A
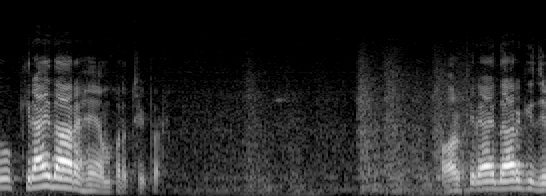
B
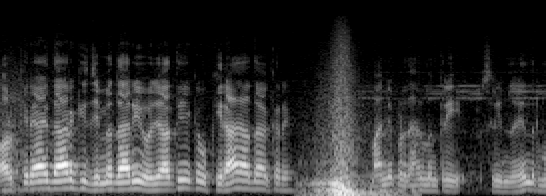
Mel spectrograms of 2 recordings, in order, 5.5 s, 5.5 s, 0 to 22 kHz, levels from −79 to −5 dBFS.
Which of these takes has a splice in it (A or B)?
B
